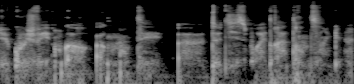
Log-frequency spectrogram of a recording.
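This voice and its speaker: Strained whispering at a very slow pace. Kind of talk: casual talk to camera. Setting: ASMR-style home recording. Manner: quiet, restrained, trying to stay silent.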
